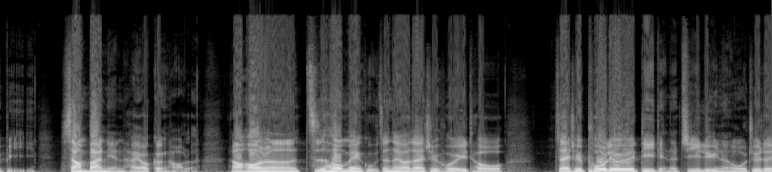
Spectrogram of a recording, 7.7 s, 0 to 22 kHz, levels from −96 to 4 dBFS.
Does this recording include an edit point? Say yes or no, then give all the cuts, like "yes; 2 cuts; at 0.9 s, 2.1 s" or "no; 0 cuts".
no; 0 cuts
